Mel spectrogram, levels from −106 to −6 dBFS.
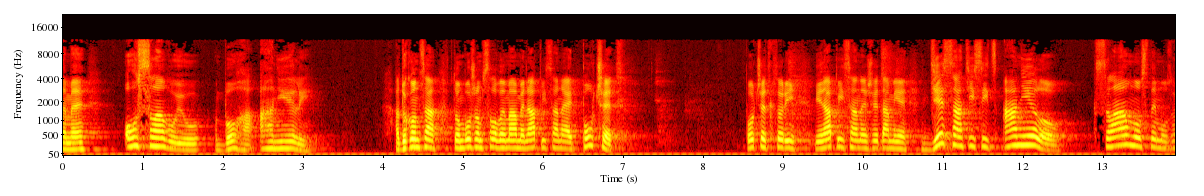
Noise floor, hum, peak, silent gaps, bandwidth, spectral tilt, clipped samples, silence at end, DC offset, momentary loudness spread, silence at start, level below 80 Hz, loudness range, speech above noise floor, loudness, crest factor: -50 dBFS; none; -10 dBFS; none; 11.5 kHz; -4.5 dB/octave; under 0.1%; 0 s; under 0.1%; 10 LU; 0 s; -64 dBFS; 4 LU; 20 dB; -30 LUFS; 22 dB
